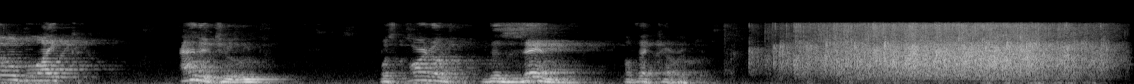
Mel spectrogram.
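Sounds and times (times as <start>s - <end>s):
speech: 0.1s - 0.9s, 1.8s - 2.7s, 3.8s - 7.0s
audience applause: 7.5s - 11.3s.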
